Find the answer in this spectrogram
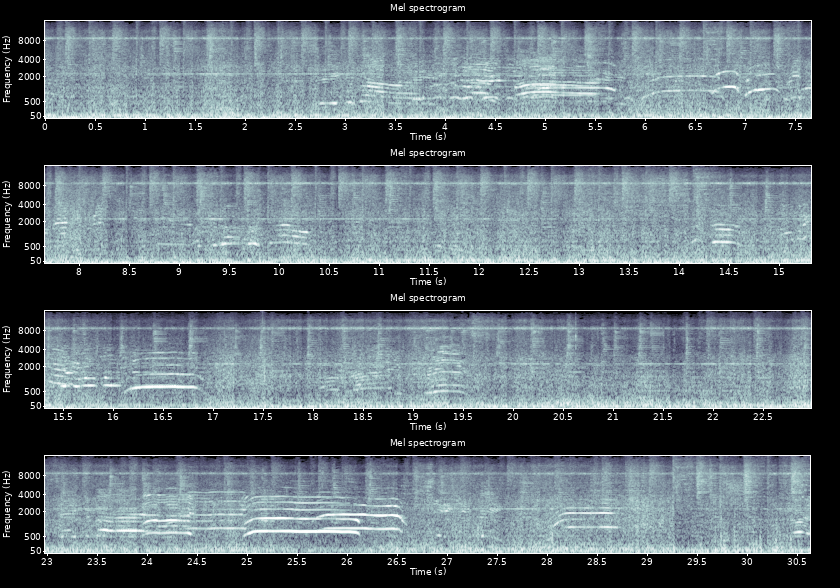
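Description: Loud steady roar of a small jump plane's engine and the rush of air through its open side door, heard from inside the cabin.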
